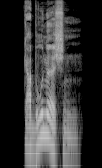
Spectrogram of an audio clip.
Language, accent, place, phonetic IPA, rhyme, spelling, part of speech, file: German, Germany, Berlin, [ɡaˈbuːnɪʃn̩], -uːnɪʃn̩, gabunischen, adjective, De-gabunischen.ogg
- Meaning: inflection of gabunisch: 1. strong genitive masculine/neuter singular 2. weak/mixed genitive/dative all-gender singular 3. strong/weak/mixed accusative masculine singular 4. strong dative plural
